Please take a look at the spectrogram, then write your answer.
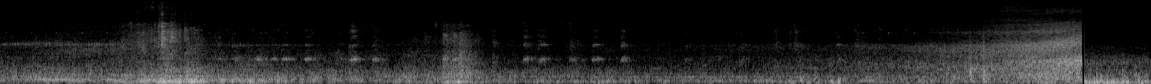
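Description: Cool wind blowing outdoors, a steady, close rush of gusts buffeting the microphone, rising and falling in strength with a few faint distant sounds beneath.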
